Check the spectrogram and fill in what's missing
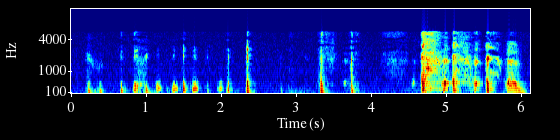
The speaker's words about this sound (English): Yeah. I started coughing. We need a cough button on these things.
